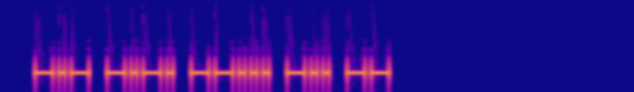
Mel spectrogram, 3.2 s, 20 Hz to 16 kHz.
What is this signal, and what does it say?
Morse code, heard as a keyed tone, about 40 wpm, 700 Hz. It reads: KC7DM
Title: NA SOTA Activator Callsigns 40wpm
